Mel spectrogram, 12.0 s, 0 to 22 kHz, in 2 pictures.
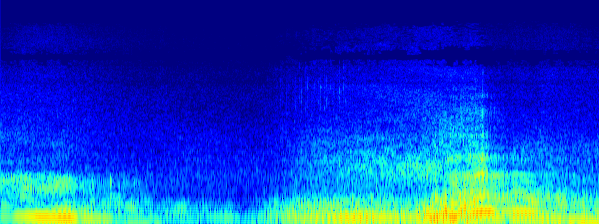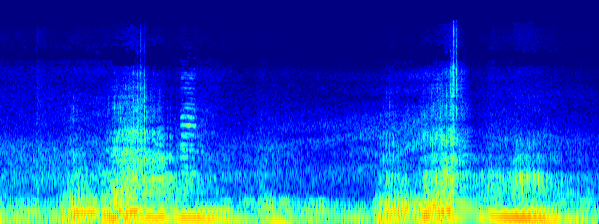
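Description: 2018 Ford Taurus 3.5L V6 with a dual exhaust, fitted with a Flowmaster Outlaw in place of the resonator and with its rear mufflers deleted, idling and revved up three times, each rev rising and dropping back to idle. Each rev is loud.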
